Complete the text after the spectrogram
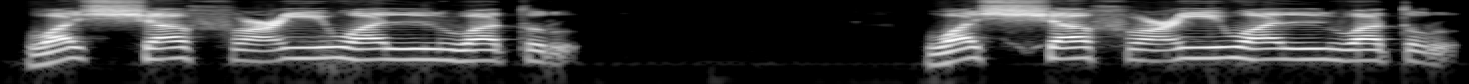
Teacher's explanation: واو کو شین کے ساتھ ملائیں گے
